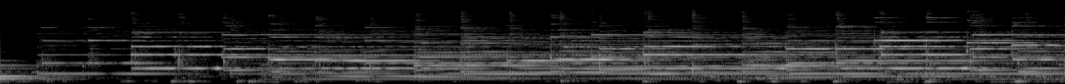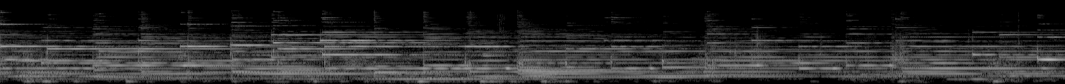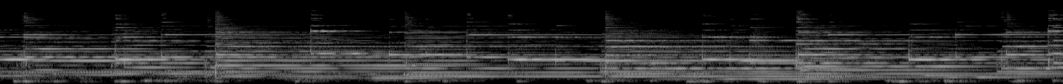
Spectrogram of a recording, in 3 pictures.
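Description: A handbell choir playing a piece of music: many bells struck in quick succession and ringing on together in chords under a moving melody.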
